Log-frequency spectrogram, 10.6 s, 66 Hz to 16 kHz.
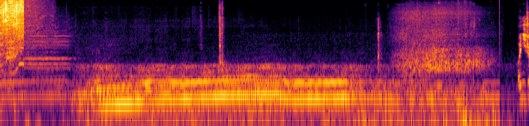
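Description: BMW X3 M40d diesel engine in sport mode, a steady, moderately loud drone heard from inside the cabin as the car pulls in a locked-down manual gear, pitch rising slightly, then easing and climbing again.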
